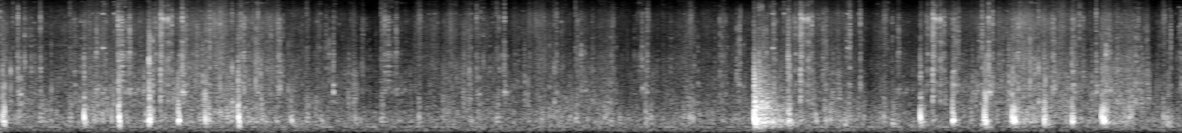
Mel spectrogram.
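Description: Footsteps crunch over gritty ground at a steady walking pace.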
